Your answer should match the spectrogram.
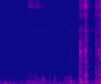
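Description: Near silence: room tone, then a few faint clicks and rustles of tarot cards being handled, starting about three-quarters of the way in.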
